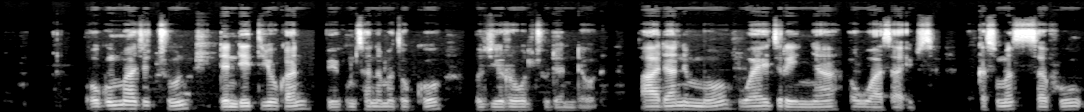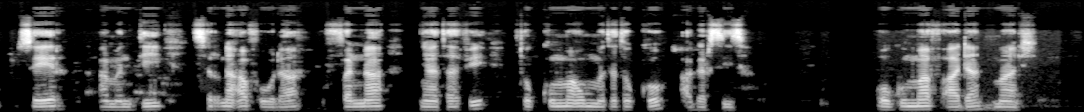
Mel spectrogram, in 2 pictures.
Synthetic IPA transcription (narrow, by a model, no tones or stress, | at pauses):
ʔoːɡʊmːaːd͡ʒɛt͡ʃːuːnd̪̥ɐnd̪e̞ːt̪ːɪjo̞ːkaːnb̥e̞ːkʊmsɐnɐmɐt̪ɔkʰːoːhɔd͡ʒiːrːɐwɔlt͡ʃuːd̪ɐnd̪ɐʔʊ̰ᶑɐ̥ | ʔaːd̪aːnɪmːo̞ːwaːjed͡ʒɪɾe̞ːɲːaːhɐwːaːsaːʔɪbsɐ̥ | ʔɐkːɐsʊmɐsːɐfuː | se̞ːɾ | ɐmɐnt̪iːsɪɾnɐʔɐfo̞ːlaː | ʊfːɐnːaː | ɲaːt̪aːfɪ | t̪ɔkːʊmːaːuːmːɐt̪ɐt̪ɔkʰːoːɐɡɐɾsiːsɐ̥ | ʔoːɡʊmːaːfa̰ːd̪aːnmaːlɛ̥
